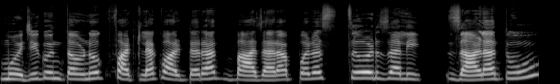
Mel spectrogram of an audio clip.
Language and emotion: Goan Konkani, happy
